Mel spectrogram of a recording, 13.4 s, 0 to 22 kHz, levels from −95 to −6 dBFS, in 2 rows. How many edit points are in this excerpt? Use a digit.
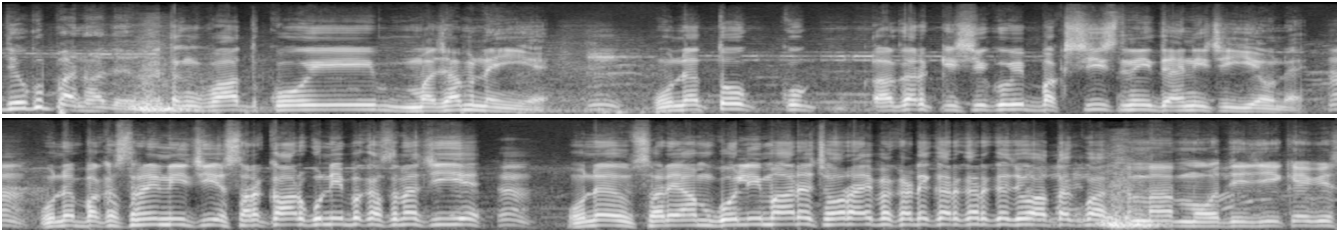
2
